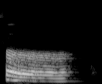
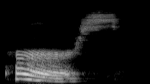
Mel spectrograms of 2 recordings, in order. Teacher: so we lose that vowel we just hear that R sound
